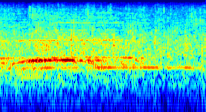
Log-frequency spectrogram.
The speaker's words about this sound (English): Give the Lord a big clap. Come on, give the Lord a big clap. Come on, clap for him like he's amazing.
